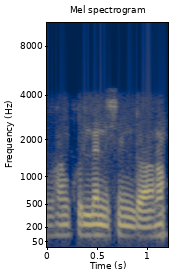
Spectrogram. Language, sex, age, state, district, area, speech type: Assamese, male, 30-45, Assam, Dibrugarh, rural, conversation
